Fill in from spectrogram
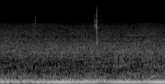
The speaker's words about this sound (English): We just wait for the tractor to go past.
